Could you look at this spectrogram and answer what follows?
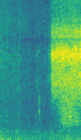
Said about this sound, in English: Uh-oh, that's the acid hissing. Then the tail poking him in the back.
